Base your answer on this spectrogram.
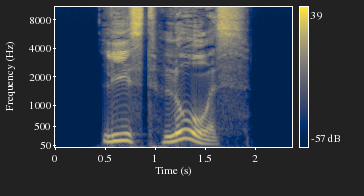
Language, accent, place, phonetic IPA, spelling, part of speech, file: German, Germany, Berlin, [ˌliːst ˈloːs], ließt los, verb, De-ließt los.ogg
- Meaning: second-person singular/plural preterite of loslassen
